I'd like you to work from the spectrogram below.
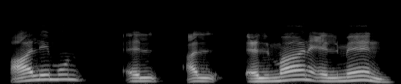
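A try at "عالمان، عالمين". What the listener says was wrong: دیکھ کیوں آپ اس کو علمین کر رہے ہو؟ عالم کو کیوں چھیڑ رہے ہو؟ عالم کو نہیں چھیڑنا آپ۔ عالمان، عالمین، یعنی کہ پہلا جو لفظ ہے نا، لفظ کو لفظ کو نہیں چھیڑنا۔ شاباش، یہ آگے بھی کریں، آگے بھی کریں پھر صاحب۔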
